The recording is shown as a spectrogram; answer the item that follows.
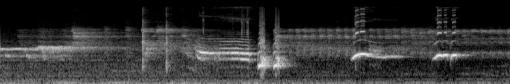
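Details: White-rumped shama singing to provoke other birds: long, smooth whistled notes and slurred phrases, some falling, separated by short pauses.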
